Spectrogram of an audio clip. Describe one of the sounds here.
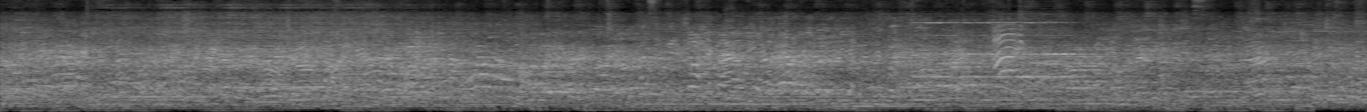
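A crowd of men and women chatters nearby in a busy, echoing room.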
